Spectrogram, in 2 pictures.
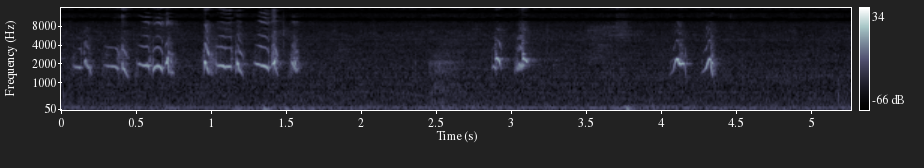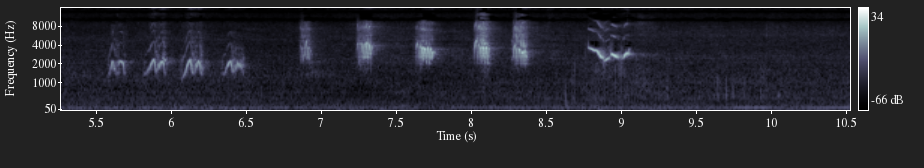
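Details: Yearling Northern mockingbird singing in Florida, a run of rapid raspy notes followed by scattered harsh chips, then loud ringing repeated phrases building toward the end, with a low background hum throughout.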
